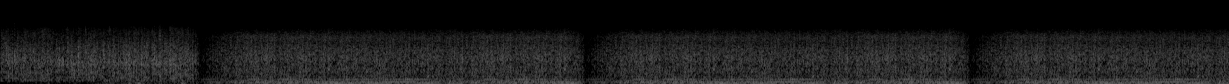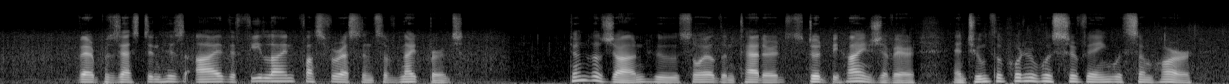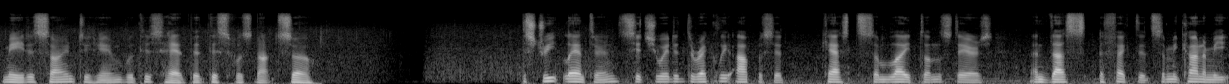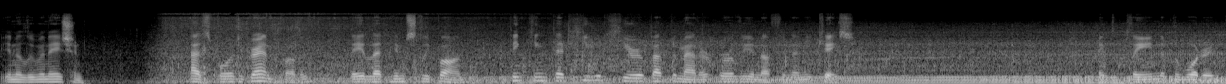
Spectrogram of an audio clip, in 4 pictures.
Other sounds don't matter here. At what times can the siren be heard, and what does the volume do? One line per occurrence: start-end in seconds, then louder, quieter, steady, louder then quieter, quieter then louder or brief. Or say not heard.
not heard.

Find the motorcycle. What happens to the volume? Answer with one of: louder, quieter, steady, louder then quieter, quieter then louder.
louder.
